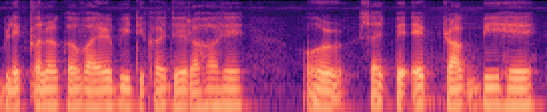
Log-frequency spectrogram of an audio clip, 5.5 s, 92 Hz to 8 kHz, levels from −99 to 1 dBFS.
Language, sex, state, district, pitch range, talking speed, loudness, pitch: Hindi, male, Arunachal Pradesh, Papum Pare, 110-115 Hz, 175 wpm, -19 LUFS, 115 Hz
